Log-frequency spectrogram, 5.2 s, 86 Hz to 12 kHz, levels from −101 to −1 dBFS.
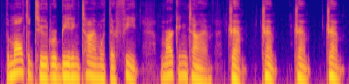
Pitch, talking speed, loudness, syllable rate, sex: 130 Hz, 150 wpm, -20 LUFS, 5.1 syllables/s, male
